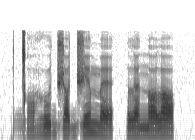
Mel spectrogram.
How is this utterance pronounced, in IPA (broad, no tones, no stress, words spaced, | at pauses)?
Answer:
ɡ͡ǀɒɦud͡ʒɒ d͡ʒɪmɛ | lɜnɒlɒ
